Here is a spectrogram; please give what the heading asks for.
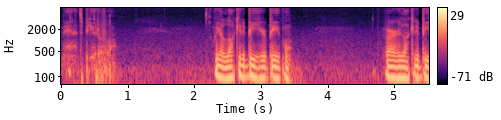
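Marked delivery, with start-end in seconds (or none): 0.0-0.8 hushed whisper of awe. Real, not acted. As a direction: breathe it out softly. Quiet awe in nature.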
